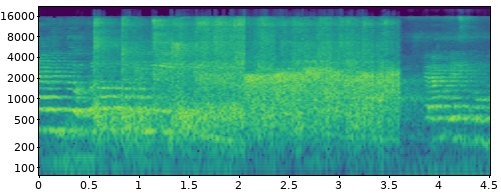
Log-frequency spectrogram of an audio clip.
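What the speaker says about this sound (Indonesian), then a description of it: "Baiklah, tepuk tangan untuk kelompok ini." Classroom group claps for a student group after their presentation, a dense burst of hand claps and taps lasting several seconds, loud and close, with voices mixed in.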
